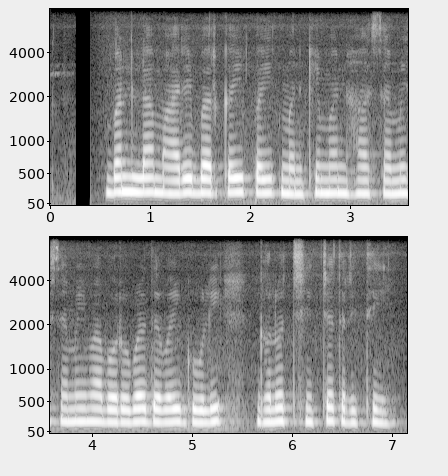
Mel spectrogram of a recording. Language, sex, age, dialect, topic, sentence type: Chhattisgarhi, female, 18-24, Western/Budati/Khatahi, agriculture, statement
